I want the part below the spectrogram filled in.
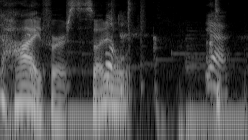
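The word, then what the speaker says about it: hej: hi in Danish yeah we have hi which is h e j whoa see I didn't know that Nikki did you know that basically it's basically pronounced in the same way as hi whoa all right what's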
